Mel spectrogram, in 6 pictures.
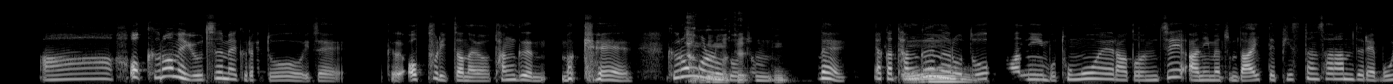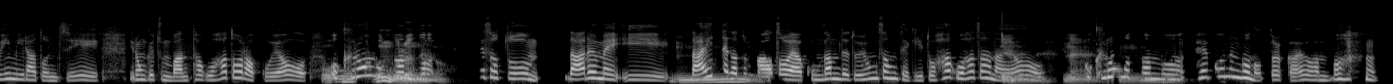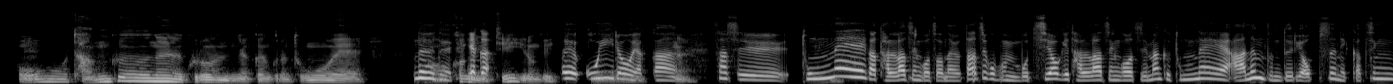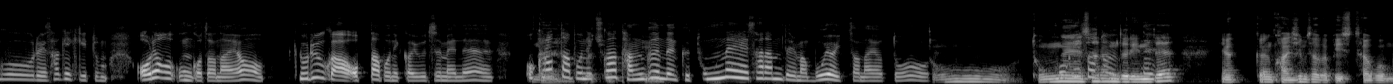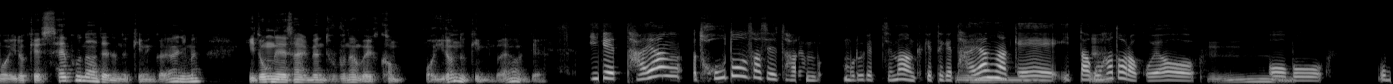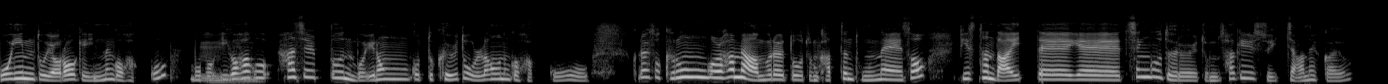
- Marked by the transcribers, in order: laughing while speaking: "당근마켓"; other background noise; tapping; laugh; in English: "웰컴"; teeth sucking
- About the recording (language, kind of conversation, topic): Korean, advice, 새로운 도시로 이사한 뒤 친구를 사귀기 어려운데, 어떻게 하면 좋을까요?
